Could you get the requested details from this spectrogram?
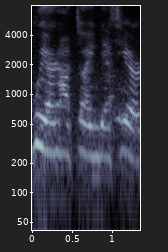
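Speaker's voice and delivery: deep, mean voice. Retelling what he said when walking up: imitating Shannon Kelly's deep mean voice. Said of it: "his voice is deep and he's being really mean".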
